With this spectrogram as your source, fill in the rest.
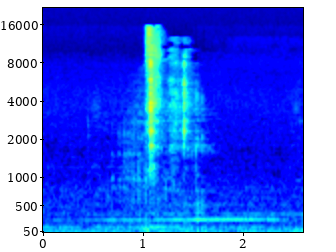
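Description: A stiff card rustles as it is picked up.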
